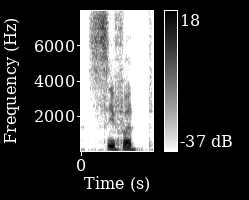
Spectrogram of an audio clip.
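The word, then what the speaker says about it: صفة: சிஃபத். சிஃபா அது தாவை நாங்கள் ப்ரொனவுன்ஸ் பண்ணுறது சிஃபா என்று சொல்லுவோம். ஆனால் சிஃபத் என்ன சொல்லுவோம், பிரச்சனை இல்லை.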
